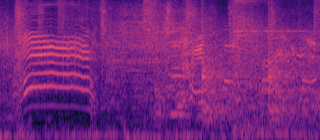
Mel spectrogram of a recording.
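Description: A woman's short, high-pitched scream, about half a second long near the start, over a steady low rumble of strong wind from a studio fan blasting across a handheld microphone.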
